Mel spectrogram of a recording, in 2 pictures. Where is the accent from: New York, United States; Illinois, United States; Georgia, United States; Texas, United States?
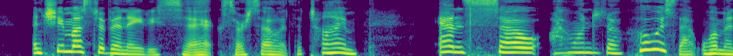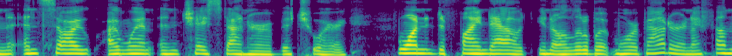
Texas, United States; our reflections on growing up in Texas.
